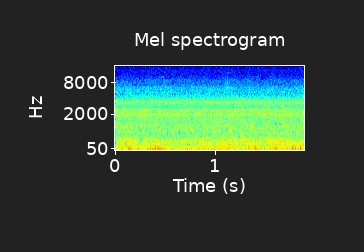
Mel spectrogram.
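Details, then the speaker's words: Z car, front hub turned with brakes apart: steady coarse gritty rumble from a worn front wheel bearing; hub or bearing needs replacing. "you hear that wheel bearing that's that's not good so I think tearing this down is the idea"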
